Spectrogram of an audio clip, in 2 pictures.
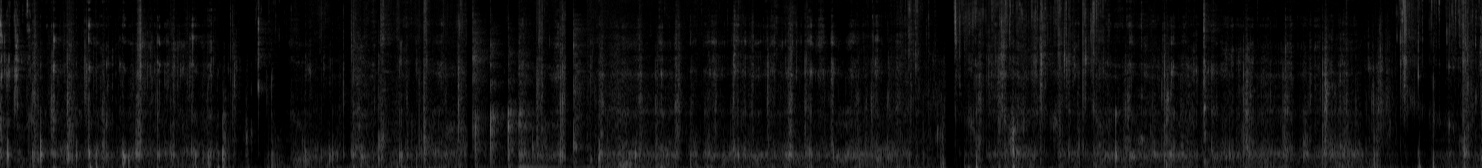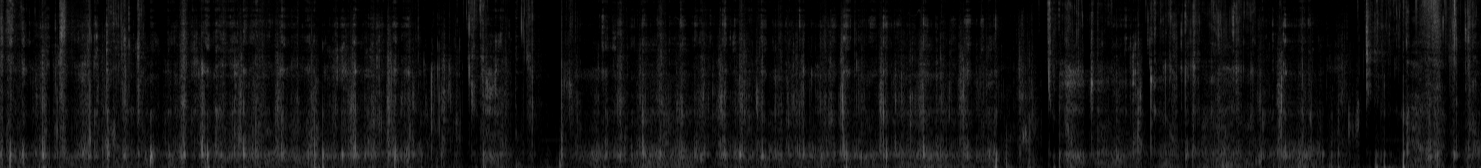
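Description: Close-miked chewing with frequent crunching: mouthfuls of rice and grilled dried yellow croaker (gulbi) eaten bones and all. The sound drops out briefly a few times.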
